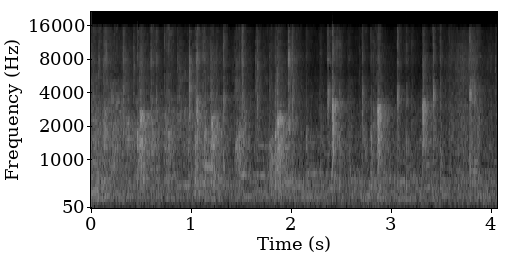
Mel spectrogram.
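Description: Audience at a Jain community introduction and honour ceremony in Delhi's Yamunapar area clapping, a steady patter of scattered hand claps from a moderately distant crowd with faint voices underneath.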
